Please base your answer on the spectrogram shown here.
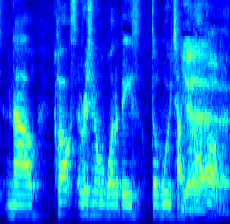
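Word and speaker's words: Clarks: And You've already it said rhymes with Clark's, Marks.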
